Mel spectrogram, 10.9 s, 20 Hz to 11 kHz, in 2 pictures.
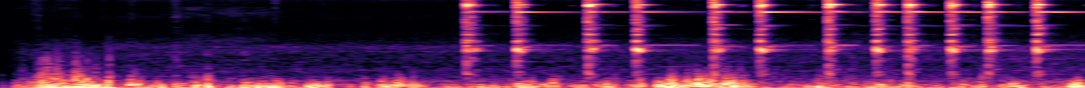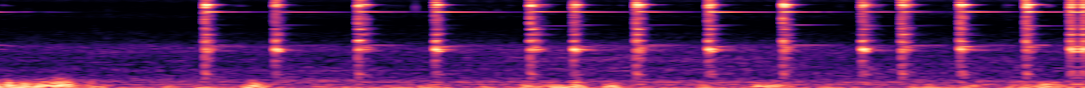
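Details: Ducati 916: sharp metallic rattling ticks, roughly four a second, over a low engine rumble; worn dry clutch with throwout bearing beginning to fail.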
